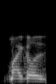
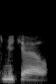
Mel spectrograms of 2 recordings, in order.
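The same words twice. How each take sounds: First: The name is pronounced the English way. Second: The name is pronounced the French way. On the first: "Michael is good for English people" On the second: "but in French it's Michael"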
